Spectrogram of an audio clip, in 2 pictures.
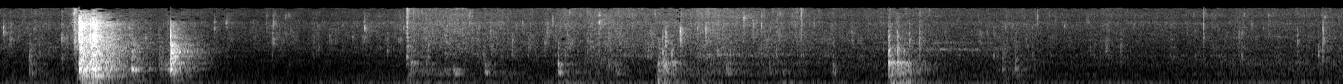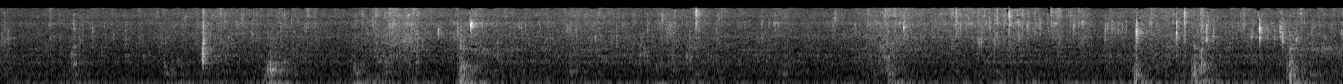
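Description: Chopped onions, garlic and scotch bonnet pepper frying in melted butter in a frying pan, stirred with a silicone spatula that scrapes and taps the pan now and then. A loud clatter about half a second in.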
